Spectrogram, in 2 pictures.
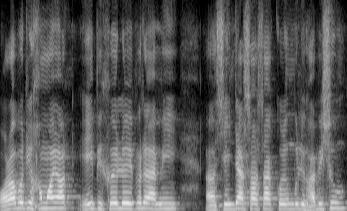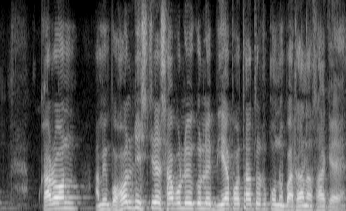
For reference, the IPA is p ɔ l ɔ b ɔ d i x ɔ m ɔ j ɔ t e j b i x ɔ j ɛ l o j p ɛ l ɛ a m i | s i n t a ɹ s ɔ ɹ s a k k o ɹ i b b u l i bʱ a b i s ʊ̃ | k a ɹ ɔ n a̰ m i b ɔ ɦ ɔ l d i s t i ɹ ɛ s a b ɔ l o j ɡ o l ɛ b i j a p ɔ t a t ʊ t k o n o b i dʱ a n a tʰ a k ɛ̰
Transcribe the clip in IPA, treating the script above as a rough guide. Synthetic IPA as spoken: p ɔ ɹ ɔ b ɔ t i x ɔ m ɔ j ɔ t e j b i x ɔ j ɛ l o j p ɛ l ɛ a m i | s i n t a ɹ s ɔ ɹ s a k k o ɹ i m b u l i bʱ a b i s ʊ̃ | k a ɹ ɔ n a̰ m i b ɔ ɦ ɔ l d i s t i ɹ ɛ s a b ɔ l o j ɡ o l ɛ b i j a p ɔ t a t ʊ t k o n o b a dʱ a n a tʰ a k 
